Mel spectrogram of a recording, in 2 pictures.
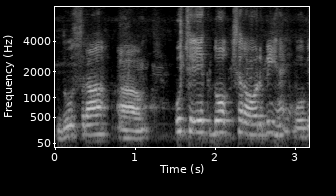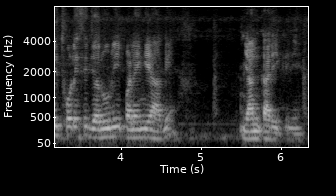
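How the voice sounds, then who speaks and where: A man's voice: fairly high pitch, expressive, slight background noise. A man teaching Sanskrit pronunciation on a video call, patiently drawing out each sound. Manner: patient, explains sounds by drawing them out slowly. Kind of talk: online Sanskrit pronunciation lesson.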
